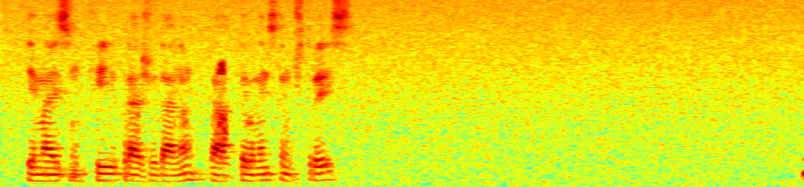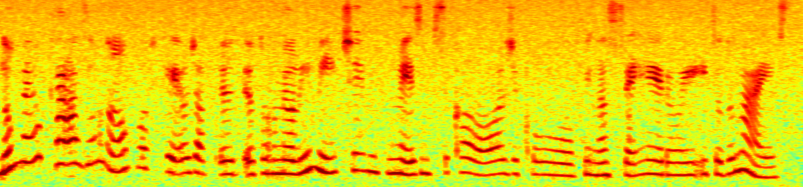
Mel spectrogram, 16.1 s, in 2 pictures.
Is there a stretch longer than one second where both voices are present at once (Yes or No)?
No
